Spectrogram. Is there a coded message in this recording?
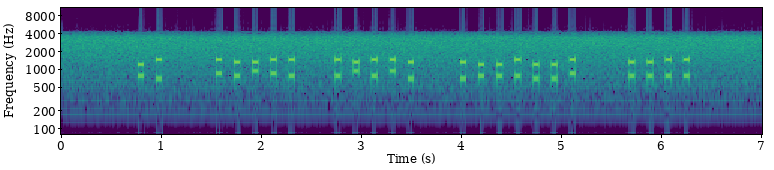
Yes: DTMF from 0.8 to 6.3 s, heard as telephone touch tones, dialled by machine, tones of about 60 ms, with hum. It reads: 43 95096 606#2 2446119 5566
